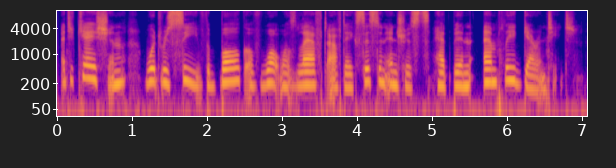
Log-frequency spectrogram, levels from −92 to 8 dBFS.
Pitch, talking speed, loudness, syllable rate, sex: 205 Hz, 135 wpm, -19 LUFS, 4.6 syllables/s, female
